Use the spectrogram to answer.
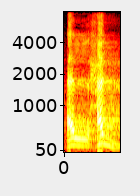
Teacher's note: فإذا الجيم من الحروف الشديدة التي ينحبس الصوت عند النطق بها.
